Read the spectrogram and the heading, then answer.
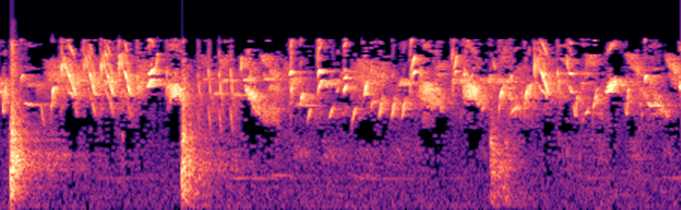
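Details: European goldfinch calling: dense tinkling, twittering chatter, broken by a few sharp broadband knocks or thumps.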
